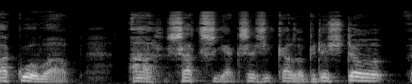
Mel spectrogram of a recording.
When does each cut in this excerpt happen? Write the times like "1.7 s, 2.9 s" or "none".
none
